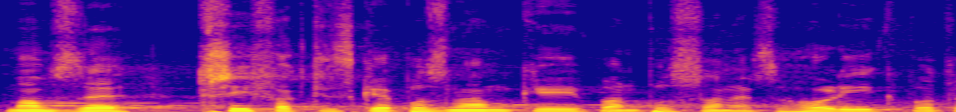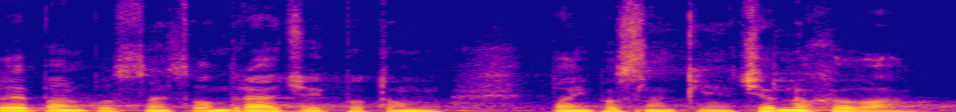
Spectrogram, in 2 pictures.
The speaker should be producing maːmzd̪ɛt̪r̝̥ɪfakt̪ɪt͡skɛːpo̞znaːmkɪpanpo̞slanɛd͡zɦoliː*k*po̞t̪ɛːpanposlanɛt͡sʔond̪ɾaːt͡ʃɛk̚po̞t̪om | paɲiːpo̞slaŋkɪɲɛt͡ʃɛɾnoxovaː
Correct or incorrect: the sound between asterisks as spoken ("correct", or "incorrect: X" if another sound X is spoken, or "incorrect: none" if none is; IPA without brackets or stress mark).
correct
